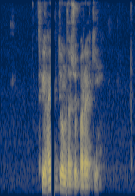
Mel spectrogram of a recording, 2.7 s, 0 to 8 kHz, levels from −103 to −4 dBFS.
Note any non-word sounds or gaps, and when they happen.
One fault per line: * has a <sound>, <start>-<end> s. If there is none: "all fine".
* has a dropout, 1.0-1.1 s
